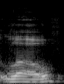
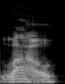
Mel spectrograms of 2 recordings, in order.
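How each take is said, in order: First: The vowel sounds like the one in 'go'. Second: The vowel sounds like the one in 'how'. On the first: "you probably pronounce it low" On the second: "I pronounce it Lao"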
